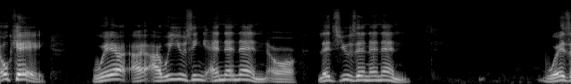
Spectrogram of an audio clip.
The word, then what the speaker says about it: n8n: And then someone told me, oh no, no, nobody says that. We say NNN, three N's.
